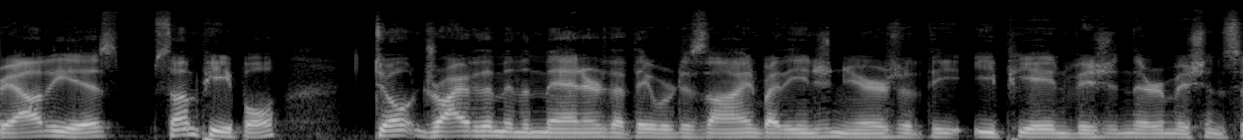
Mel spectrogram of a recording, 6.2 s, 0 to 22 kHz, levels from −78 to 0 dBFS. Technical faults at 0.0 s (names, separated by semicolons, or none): none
